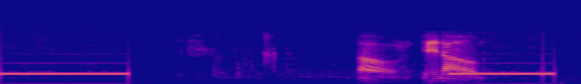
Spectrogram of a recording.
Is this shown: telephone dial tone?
yes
